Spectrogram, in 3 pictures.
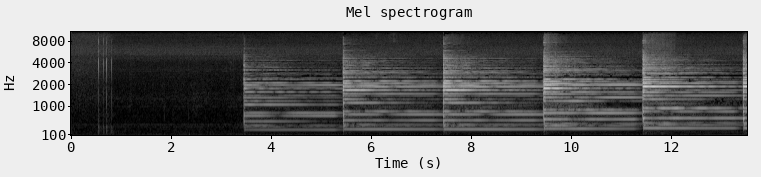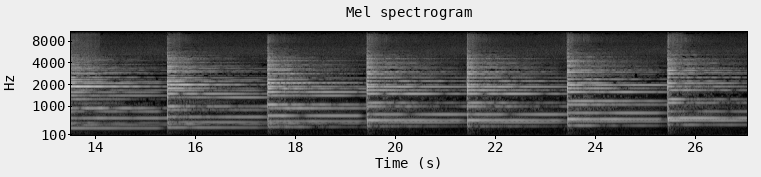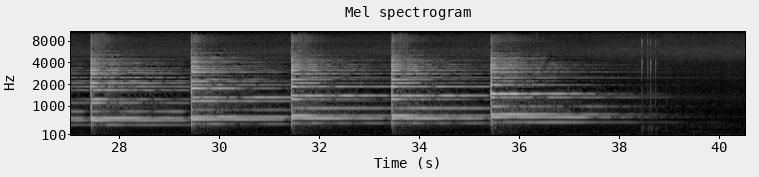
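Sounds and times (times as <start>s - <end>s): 
suspended fourth chord: 3.4s - 40.0s.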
